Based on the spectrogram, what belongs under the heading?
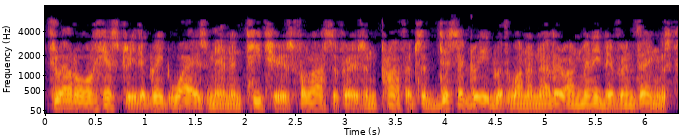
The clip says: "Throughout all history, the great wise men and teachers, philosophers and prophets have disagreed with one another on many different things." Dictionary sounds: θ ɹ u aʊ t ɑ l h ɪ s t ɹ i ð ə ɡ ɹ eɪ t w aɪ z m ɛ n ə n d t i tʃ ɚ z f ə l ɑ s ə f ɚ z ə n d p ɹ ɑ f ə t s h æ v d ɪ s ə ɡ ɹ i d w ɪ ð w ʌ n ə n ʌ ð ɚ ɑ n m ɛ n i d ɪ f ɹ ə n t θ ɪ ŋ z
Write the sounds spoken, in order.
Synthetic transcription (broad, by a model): θ ɹ u aʊ t ɑ l h ɪ s t ɹ i ð ə ɡ ɹ eɪ t w aɪ z m ɛ n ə n t i tʃ ɚ z f ə l ɑ s ə f ɚ z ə n p ɹ ɑ f ə t s h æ v d ɪ s ə ɡ ɹ i d w ɪ ð w ʌ n ə n ʌ ð ɚ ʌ n m ɛ n i d ɪ f ɹ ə n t θ ɪ ŋ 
